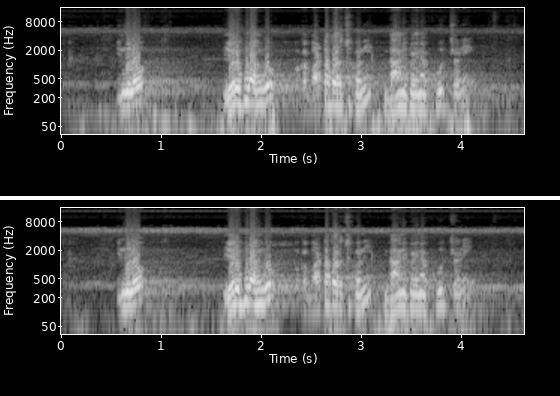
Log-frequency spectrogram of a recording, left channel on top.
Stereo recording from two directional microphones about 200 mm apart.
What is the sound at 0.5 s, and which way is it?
A man's voice, centre (ahead or behind).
